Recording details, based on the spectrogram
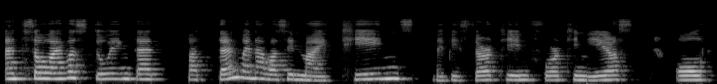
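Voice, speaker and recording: A woman in her sixties from Switzerland, a meditation teacher answering interview questions in a thoughtful way, pausing to find her words. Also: a little high. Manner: slow, thoughtful, searching for words.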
